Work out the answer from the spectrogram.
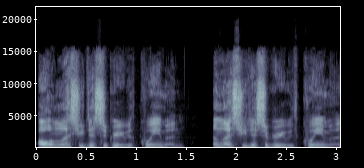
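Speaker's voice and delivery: snide, snarky, sarcastic put-on voice. Streamer retelling what Onobox said to a chatter, mock-snarky. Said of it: "He's saying a snarky voice".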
